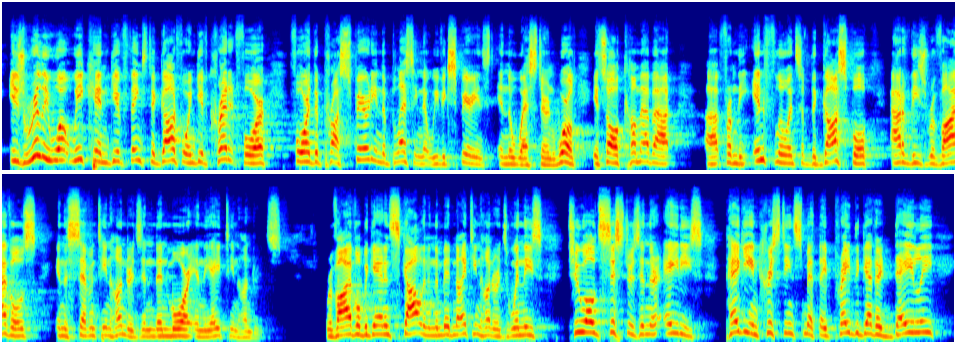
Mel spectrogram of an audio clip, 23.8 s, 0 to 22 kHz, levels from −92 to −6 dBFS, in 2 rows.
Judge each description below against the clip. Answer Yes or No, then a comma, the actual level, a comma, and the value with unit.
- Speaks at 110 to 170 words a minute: No, average, 190 wpm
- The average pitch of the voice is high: Yes, high, 195 Hz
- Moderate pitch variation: Yes, average, 4.8 semitones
